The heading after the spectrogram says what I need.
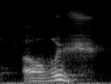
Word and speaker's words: rue: ค ะ Par exemple, le mot rue s'écrit R-U-E et vous dites R-U sans prononcer le E. Rue. Vous dites pas rue, vous dites rue.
